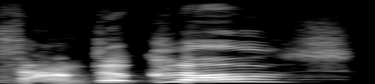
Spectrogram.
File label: santa claus male questioning; Voice; xmas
